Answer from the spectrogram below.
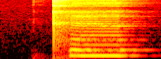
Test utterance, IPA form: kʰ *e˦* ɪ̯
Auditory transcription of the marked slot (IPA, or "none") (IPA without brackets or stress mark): e˦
